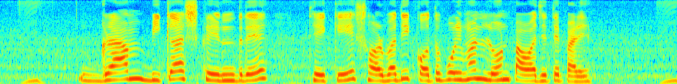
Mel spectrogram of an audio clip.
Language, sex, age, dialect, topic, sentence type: Bengali, female, 18-24, Standard Colloquial, banking, question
